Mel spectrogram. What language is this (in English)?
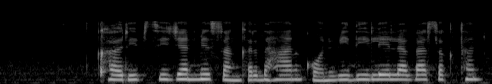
Chhattisgarhi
